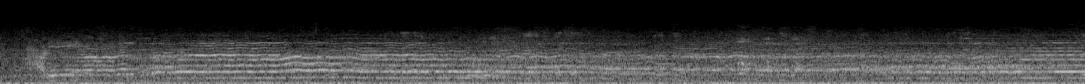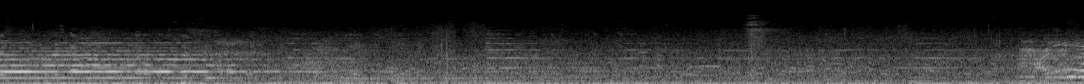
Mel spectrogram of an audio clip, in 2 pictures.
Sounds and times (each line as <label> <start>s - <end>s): call to prayer 0.0s - 18.3s
call to prayer 19.0s - 21.6s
